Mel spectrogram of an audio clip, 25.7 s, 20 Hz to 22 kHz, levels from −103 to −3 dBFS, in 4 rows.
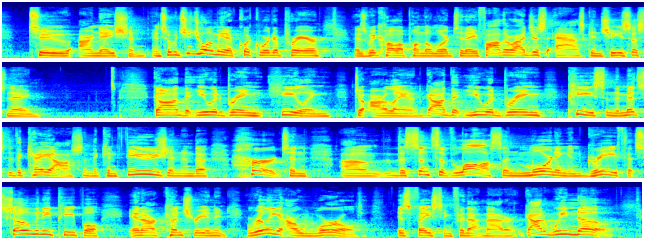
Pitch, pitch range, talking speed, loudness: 150 Hz, 135-170 Hz, 200 wpm, -23 LUFS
